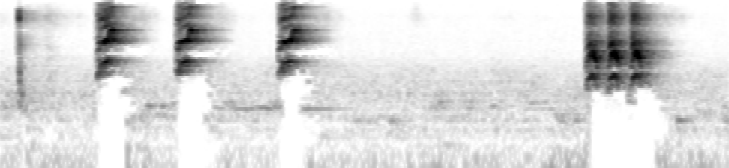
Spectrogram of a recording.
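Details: Greater green leafbird training song (masteran) with sparrow, lovebird and kingfisher imitations as fillers. A brief high note, then three harsh, scratchy downslurred notes, a pause of about two seconds, then a short burst of buzzy chatter.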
